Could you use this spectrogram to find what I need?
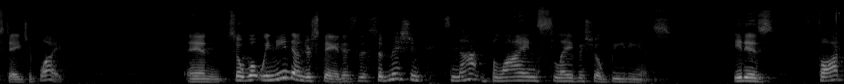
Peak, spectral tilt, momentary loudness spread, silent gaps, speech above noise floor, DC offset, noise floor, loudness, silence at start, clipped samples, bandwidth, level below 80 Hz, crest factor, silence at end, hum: -22 dBFS; -4.5 dB/octave; 13 LU; none; 35 dB; under 0.1%; -76 dBFS; -41 LUFS; 0 s; under 0.1%; 15.5 kHz; -78 dBFS; 20 dB; 0 s; none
